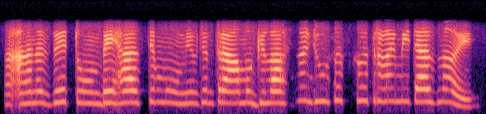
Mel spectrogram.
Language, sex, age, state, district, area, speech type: Kashmiri, female, 30-45, Jammu and Kashmir, Shopian, urban, conversation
